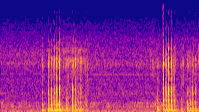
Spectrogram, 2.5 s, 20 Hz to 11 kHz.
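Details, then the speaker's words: Kodak EasyShare Z612 camera recording: short bursts of fast chattering clicks about a second and a half apart, the lens motor hunting as the camera won't stay in focus; cause unknown. "The camera doesn't stay in focus. Why? I don't know. It keeps making this cricketing noise."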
